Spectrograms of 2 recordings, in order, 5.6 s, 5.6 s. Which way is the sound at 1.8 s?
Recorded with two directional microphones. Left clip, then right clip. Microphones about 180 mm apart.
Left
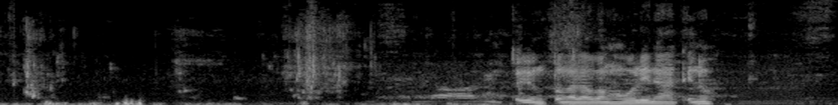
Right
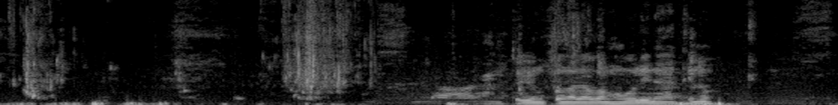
15° right (ahead or behind).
